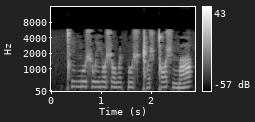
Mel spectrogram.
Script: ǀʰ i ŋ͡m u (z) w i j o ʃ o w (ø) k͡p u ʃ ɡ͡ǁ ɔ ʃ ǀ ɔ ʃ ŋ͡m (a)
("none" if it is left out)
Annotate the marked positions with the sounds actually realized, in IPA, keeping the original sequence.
ʃ, ø, a

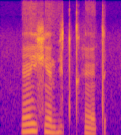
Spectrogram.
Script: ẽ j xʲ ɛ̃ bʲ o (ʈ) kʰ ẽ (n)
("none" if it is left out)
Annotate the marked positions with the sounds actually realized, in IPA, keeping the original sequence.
t, t

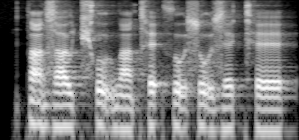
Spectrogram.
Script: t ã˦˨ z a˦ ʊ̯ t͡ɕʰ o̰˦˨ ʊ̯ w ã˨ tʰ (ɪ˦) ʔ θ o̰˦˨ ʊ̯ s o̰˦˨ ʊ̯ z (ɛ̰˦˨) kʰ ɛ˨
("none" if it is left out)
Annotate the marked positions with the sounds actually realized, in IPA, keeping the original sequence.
ɛ˦, ɛ˦

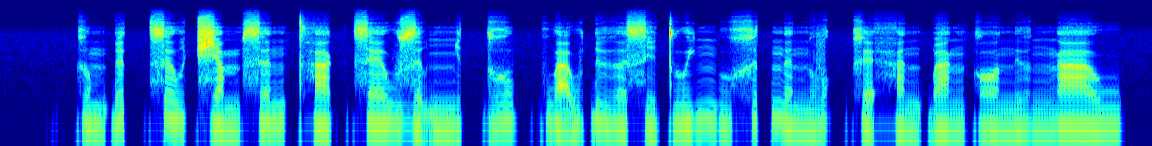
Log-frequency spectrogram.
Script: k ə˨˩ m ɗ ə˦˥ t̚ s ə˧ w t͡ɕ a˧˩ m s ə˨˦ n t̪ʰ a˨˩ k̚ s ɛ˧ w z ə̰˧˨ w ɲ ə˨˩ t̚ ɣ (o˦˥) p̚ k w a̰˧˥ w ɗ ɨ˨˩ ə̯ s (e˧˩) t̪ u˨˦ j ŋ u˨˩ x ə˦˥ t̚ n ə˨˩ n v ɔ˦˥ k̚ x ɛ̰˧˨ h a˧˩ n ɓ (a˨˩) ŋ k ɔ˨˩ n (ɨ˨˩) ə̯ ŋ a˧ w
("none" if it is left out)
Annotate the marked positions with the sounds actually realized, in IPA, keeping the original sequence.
o˦˥, i˧˩, a˨˩, ɨ˨˩

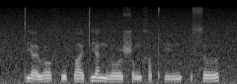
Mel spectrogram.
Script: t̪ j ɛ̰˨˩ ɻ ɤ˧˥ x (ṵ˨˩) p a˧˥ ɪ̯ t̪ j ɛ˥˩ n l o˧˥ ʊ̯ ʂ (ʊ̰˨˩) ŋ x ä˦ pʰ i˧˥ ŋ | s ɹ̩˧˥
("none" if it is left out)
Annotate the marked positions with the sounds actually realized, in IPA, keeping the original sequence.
ṵ˨˩, ʊ̰˨˩

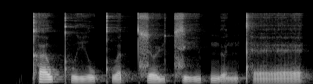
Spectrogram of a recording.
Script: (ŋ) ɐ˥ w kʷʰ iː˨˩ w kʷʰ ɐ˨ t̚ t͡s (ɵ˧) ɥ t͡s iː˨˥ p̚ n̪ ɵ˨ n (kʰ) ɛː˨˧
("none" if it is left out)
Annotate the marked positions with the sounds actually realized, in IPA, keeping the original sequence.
kʰ, ɵ˧, t̪ʰ

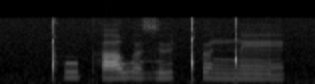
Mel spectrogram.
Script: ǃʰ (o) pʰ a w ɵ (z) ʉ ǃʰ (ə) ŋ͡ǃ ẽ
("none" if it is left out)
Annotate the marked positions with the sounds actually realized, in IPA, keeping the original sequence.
u, z, ɵ

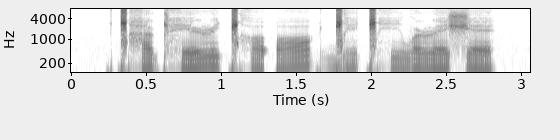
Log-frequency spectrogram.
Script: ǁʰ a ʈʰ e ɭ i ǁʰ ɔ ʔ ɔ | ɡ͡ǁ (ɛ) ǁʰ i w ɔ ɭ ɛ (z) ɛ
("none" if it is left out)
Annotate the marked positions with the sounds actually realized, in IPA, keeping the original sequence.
e, ʃ

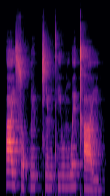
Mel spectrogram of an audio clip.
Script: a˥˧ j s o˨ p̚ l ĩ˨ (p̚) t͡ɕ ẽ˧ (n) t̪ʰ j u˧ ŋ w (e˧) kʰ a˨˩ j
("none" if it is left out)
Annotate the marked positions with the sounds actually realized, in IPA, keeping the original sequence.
p̚, ŋ, e˦

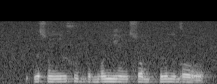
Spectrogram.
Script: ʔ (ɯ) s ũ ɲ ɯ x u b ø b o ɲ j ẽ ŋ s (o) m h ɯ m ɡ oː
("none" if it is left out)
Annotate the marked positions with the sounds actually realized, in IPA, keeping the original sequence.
ɯ, o

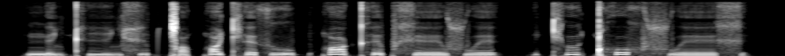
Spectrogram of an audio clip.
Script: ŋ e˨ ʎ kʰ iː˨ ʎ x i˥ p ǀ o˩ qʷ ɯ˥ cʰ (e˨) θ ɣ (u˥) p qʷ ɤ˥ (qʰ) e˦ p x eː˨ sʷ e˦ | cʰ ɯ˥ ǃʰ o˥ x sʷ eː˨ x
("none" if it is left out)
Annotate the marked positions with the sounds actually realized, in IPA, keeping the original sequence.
e˨, u˥, kʰ

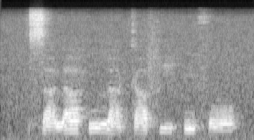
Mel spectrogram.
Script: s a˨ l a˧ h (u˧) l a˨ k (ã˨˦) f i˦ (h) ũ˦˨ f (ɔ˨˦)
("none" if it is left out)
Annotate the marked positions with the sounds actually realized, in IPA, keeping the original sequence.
u˧, a˨˦, h, ɔ˧

